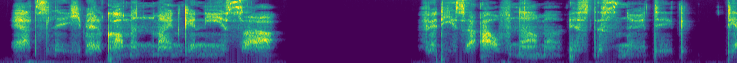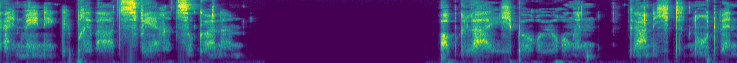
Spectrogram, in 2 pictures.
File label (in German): ASMR Erregung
